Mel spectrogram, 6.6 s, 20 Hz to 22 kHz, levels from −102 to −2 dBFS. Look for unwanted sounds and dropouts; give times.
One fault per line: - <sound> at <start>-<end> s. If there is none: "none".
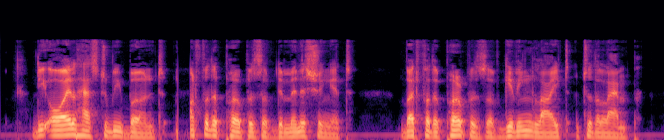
- dropout at 1.8-1.9 s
